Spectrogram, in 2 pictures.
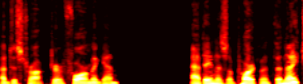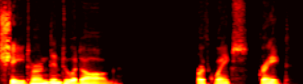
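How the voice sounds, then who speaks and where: An actor playing a streetwise, exasperated ghost hunter in a video game, informal and grumbling. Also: male voice, medium pitch, lively intonation, moderate pace, no room sound, studio quality, natural voice. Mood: concerned.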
